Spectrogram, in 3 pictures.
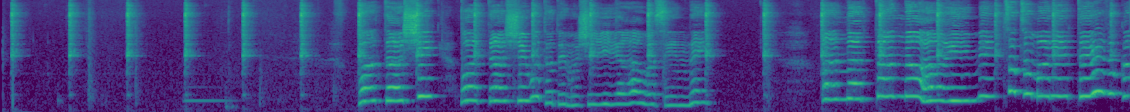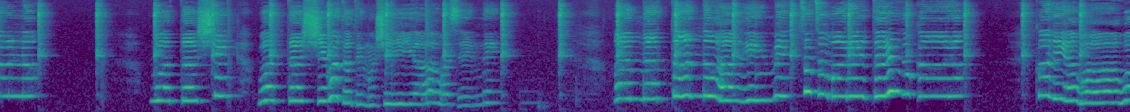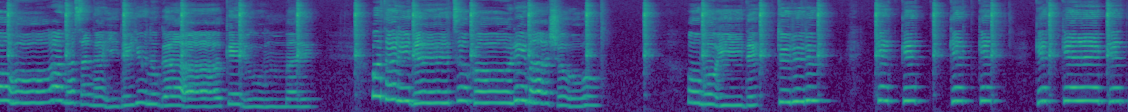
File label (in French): moyenne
